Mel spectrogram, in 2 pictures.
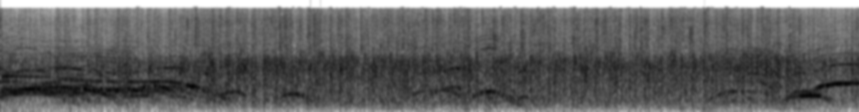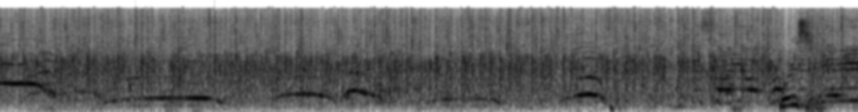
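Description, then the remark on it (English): An audience applauds steadily and loudly for the whole stretch as comedians Morgan Murphy, Jimmy Pardo and Bobcat Goldthwait are welcomed out as guests. Individual voices shout and whoop specific things at the guests over the dense clapping. “People are yelling specific things at the guests.”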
